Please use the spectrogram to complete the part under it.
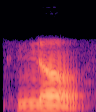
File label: "9", Punjabi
